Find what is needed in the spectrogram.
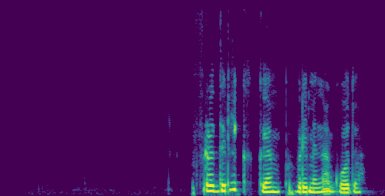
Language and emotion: Russian, neutral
